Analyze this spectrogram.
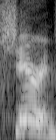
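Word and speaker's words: Sheeran: demonize demonize by Ed Sheridan right is that is that the hope that's coming Sharon is it Sheridan or Sharon it's Sharon Sheridan's a hotel was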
